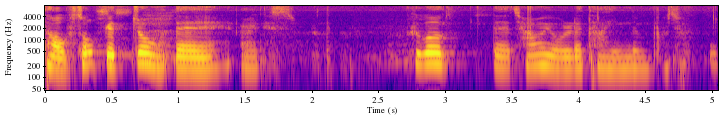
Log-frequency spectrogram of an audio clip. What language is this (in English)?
Korean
